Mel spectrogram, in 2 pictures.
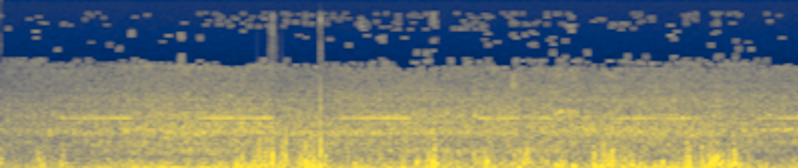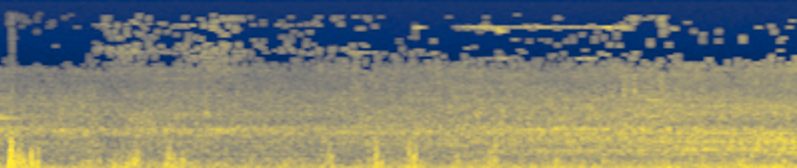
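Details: Steady low wind rumble and outdoor vehicle noise with a faint tone, no animal sound heard.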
